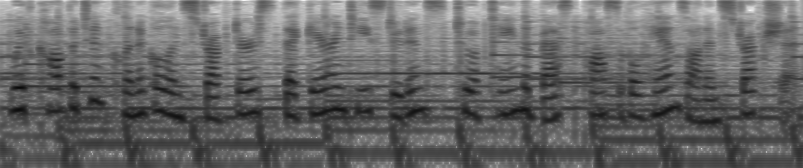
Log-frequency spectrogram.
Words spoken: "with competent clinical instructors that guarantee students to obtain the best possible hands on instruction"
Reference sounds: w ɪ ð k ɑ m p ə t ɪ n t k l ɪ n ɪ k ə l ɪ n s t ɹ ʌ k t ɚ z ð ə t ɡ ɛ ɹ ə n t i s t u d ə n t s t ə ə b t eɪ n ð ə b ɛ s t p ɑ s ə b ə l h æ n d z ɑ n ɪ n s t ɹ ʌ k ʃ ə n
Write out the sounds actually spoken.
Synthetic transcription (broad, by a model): w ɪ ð k ɑ m p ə t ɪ n k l ɪ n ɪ k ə l ɪ n s t ɹ ʌ k t ɚ z ð ə t ɡ ɛ ɹ ə n t i s t u d n t s t ə ə b t eɪ n ð ə b ɛ s t p ɑ s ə b l h æ n d z n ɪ n s t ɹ ʌ k ʃ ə n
